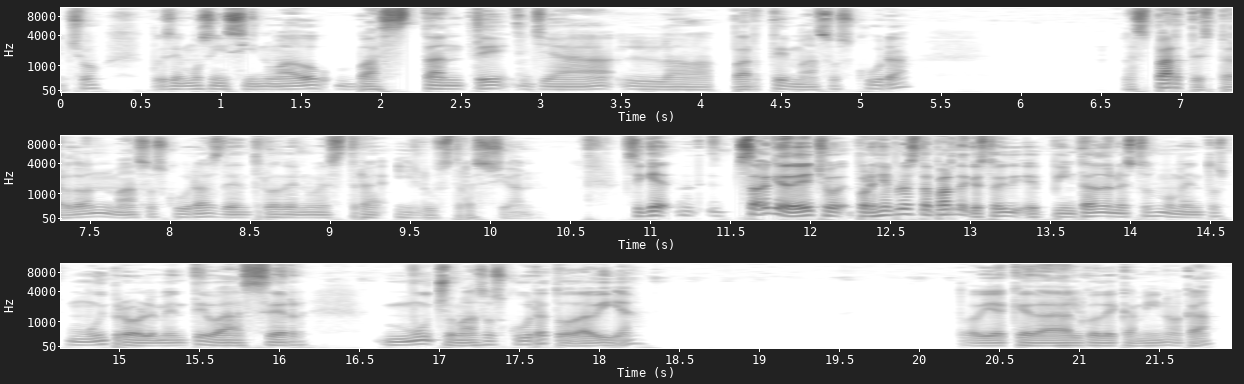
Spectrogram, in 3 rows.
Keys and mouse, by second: 0.5-15.1 drag, 15.2-21.1 drag.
